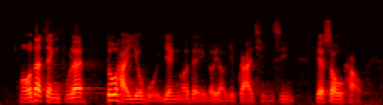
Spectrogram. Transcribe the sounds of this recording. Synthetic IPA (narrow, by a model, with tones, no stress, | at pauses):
ŋɔ˨˧kɔ˧t̪ɐ˥k̚t͡sɪ˧ŋfuː˨˥lɛː˥t̪o˥wɦɐ˨jːiː˧wwuː˨˩jːɪ˧ŋːɔː˨˧t̪e˨jlɵ˨˧ɥjɐ˨˩wjiː˨˩p̚ka̰ː˧jt͡sʰiː˨˩nsiː˧n | kɛː˧so˧wkʰɐ̰˨˩w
